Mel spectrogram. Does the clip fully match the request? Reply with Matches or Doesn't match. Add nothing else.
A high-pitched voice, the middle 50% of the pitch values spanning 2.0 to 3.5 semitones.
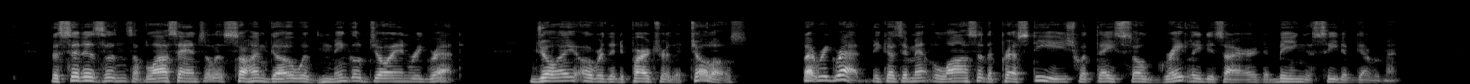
Doesn't match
